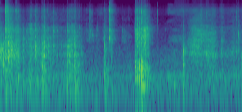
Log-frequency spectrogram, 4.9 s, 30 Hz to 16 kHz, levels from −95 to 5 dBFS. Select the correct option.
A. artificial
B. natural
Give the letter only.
B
